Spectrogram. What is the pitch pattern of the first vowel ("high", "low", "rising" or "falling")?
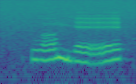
rising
